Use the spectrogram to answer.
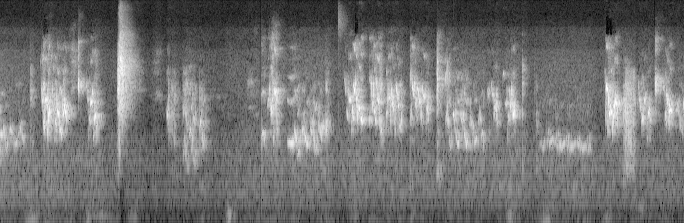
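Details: Pet budgerigars squawking and warbling almost nonstop, with harsh buzzy bursts, one piercing high squeak, and a soft rolling trill near the end.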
